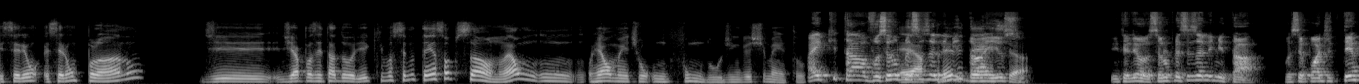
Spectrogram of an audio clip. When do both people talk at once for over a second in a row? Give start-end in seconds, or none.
9.0-10.3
